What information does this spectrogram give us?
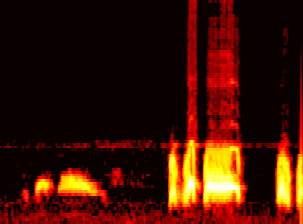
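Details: Spotted dove calling to lure wild doves: a faint soft coo first, then after a pause a loud phrase of two short hoots and a long held coo, followed by further short coos.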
